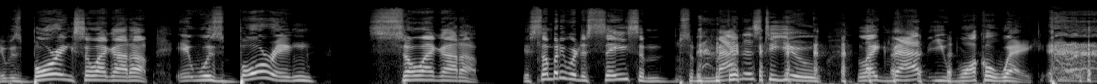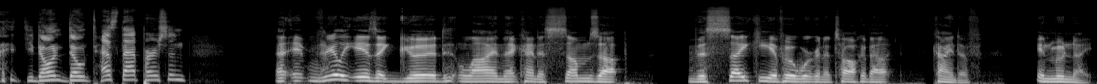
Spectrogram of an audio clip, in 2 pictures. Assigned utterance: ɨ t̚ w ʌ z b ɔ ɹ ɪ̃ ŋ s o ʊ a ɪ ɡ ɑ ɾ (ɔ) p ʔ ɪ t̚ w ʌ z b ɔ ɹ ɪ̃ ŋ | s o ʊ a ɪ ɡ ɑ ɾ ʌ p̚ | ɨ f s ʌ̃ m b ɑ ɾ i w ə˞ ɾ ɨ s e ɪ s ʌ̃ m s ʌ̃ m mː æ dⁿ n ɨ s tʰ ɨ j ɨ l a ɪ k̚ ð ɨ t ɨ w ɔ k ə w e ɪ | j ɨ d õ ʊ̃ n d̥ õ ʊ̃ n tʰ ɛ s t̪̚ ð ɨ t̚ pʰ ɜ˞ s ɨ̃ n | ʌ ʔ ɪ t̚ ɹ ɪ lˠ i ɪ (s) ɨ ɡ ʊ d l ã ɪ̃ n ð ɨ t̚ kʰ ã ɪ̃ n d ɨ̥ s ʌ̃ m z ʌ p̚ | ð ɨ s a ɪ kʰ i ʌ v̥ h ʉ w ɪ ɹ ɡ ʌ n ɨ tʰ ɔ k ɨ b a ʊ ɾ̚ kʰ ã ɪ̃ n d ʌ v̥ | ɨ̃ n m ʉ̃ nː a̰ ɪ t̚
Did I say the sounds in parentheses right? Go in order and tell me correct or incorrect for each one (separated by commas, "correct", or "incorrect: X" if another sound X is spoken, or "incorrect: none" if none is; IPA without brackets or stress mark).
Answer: incorrect: ʌ, incorrect: z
